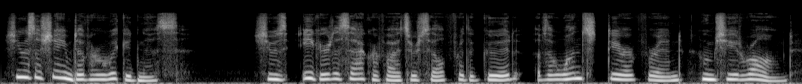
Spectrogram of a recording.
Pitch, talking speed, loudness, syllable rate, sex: 225 Hz, 180 wpm, -15 LUFS, 5.2 syllables/s, female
